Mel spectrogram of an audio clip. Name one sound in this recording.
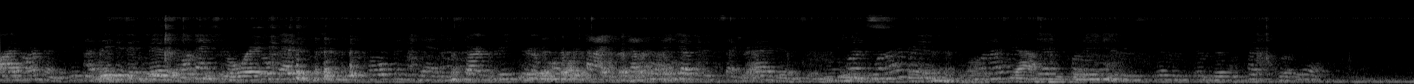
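An elderly man speaks calmly and casually, a little way off.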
